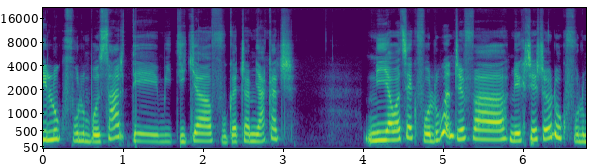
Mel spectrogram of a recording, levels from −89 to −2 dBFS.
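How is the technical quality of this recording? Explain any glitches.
The recording has one clear technical fault, a sudden gain jump in the speech.

From 1.16 s to 1.72 s the level drops abruptly by about 9 dB and then returns just as abruptly. The speech and the background noise fall and rise together, which points to a gain change applied to the whole signal rather than to the talker moving. The step happens from one sample to the next, with no fade, and is likely a level setting or bit shift applied without a ramp.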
